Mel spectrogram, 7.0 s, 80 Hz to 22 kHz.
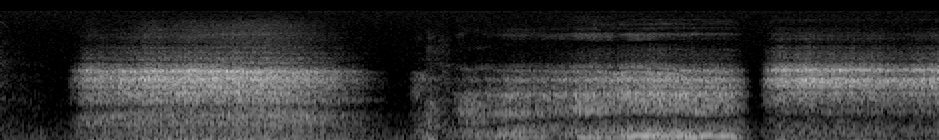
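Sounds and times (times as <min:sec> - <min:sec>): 
deep breathing in and out as a relaxation exercise: 0:00.0 - 0:07.0.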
